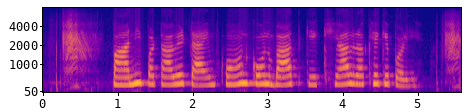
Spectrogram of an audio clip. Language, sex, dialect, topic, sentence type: Bhojpuri, male, Southern / Standard, agriculture, question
